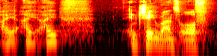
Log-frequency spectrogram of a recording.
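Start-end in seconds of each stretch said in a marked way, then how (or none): 0.0-0.7 high, panicked stammer; mock panicked stutter; acted panic. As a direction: stammer as if too panicked to finish. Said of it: "totally in panic".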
